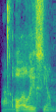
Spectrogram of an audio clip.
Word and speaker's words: Elysium: Elysium. Is that how you pronounce it? – Elysium.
